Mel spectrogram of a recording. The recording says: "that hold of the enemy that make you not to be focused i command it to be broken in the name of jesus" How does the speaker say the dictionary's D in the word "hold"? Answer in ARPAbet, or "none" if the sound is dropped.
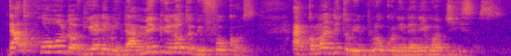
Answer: D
